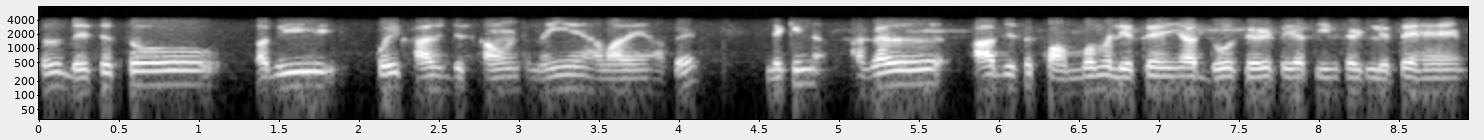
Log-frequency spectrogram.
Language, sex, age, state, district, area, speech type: Hindi, male, 30-45, Madhya Pradesh, Harda, urban, conversation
